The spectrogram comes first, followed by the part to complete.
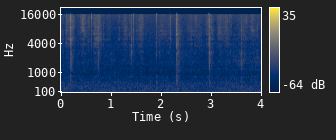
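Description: Tarot deck being shuffled by hand: faint, irregular clicks and snaps of card edges, the sharpest about two seconds in.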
